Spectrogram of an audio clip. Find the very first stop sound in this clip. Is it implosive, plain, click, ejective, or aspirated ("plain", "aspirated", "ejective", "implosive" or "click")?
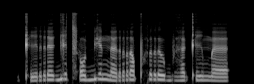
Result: ejective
